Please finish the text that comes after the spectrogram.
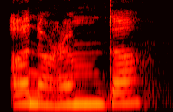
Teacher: اس میں بھی نون کو ظاہر کر کے پڑھیں گے کیونکہ نون ساکن کے بعد حروف حلقی میں سے عین آ گیا ہے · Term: اظہار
